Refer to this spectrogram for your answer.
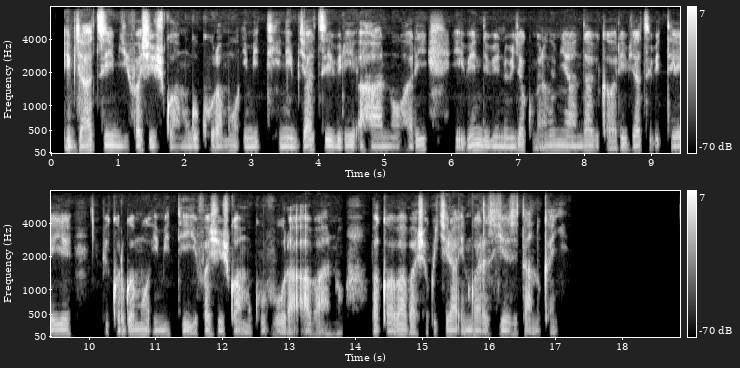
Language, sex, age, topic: Kinyarwanda, male, 18-24, health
